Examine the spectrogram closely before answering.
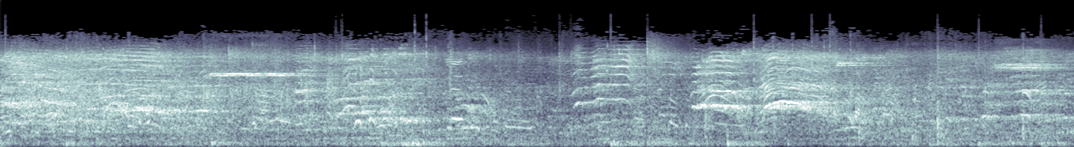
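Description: Sneakers squeak on a hardwood gym floor.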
